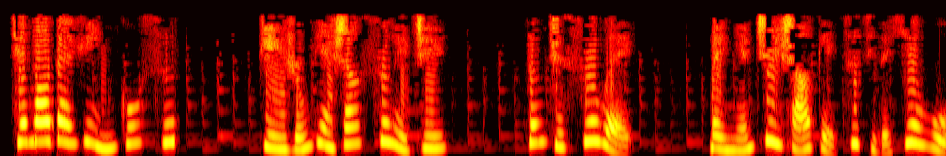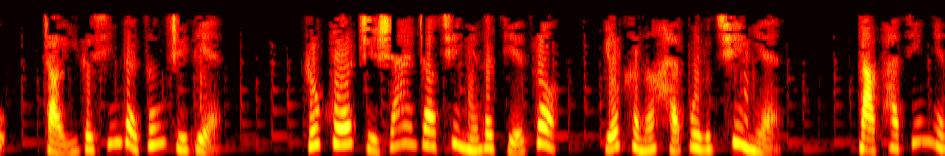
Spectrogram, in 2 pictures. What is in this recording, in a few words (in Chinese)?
干音与背景音乐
